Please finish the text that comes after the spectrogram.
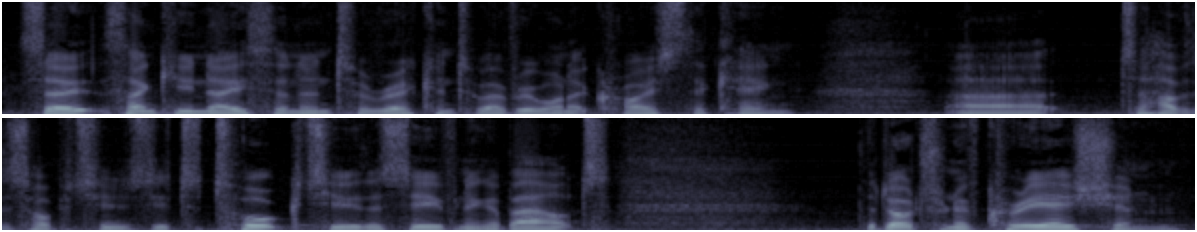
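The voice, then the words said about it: Posh English accent. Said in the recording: “this rather posh English accent”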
